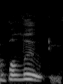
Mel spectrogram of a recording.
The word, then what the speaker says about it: balut: it it's spelled ba a l u t balute that's what it is yes it's called a ballute thank you it's disgusting it's ballute that's the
